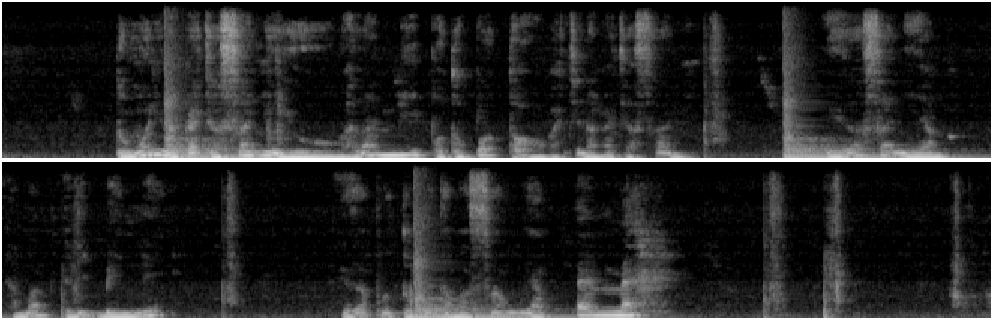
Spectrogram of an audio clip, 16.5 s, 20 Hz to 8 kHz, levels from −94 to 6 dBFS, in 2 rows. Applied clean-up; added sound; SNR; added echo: none; Drum; 14 dB; reverberation time 0.2 s.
